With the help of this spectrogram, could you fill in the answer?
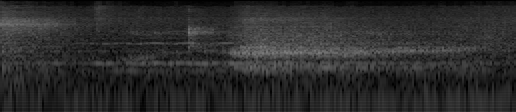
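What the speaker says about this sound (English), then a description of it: "Just have a couple of big breaths in." A big breath drawn in during a Pilates workout, a breathy rushing inhale swelling midway and fading slowly, quiet and close with no talking.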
